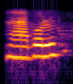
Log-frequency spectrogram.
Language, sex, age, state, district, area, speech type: Bengali, female, 45-60, West Bengal, Darjeeling, urban, conversation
